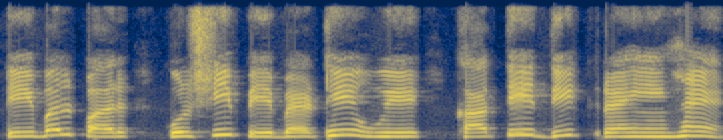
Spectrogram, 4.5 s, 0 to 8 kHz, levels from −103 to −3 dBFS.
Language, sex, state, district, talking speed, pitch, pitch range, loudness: Hindi, female, Madhya Pradesh, Katni, 130 wpm, 230 Hz, 225-290 Hz, -13 LUFS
